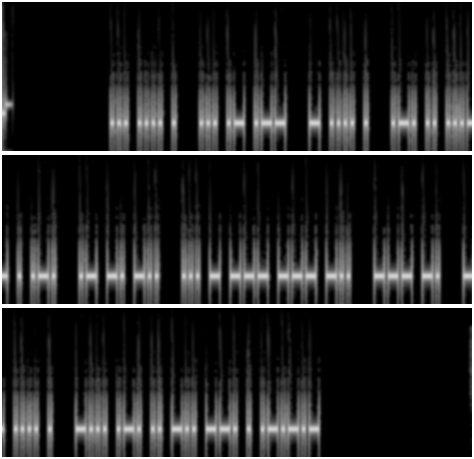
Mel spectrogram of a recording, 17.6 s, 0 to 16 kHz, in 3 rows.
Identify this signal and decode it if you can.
Morse code, heard as a keyed tone, about 28 wpm, 700 Hz. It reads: SHE SAW THE RIVER AND STOOD ON THE BRIDGE.
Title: Sentences from Top 1200 Words 28wpm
